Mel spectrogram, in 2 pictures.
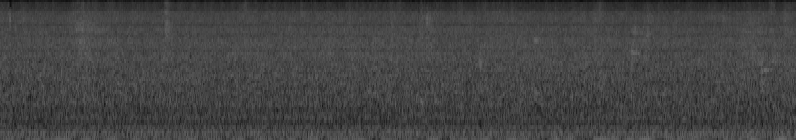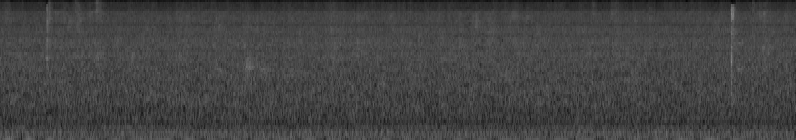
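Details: Only a steady low mechanical hum and faint broadband hiss are heard, with no animal sounds.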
